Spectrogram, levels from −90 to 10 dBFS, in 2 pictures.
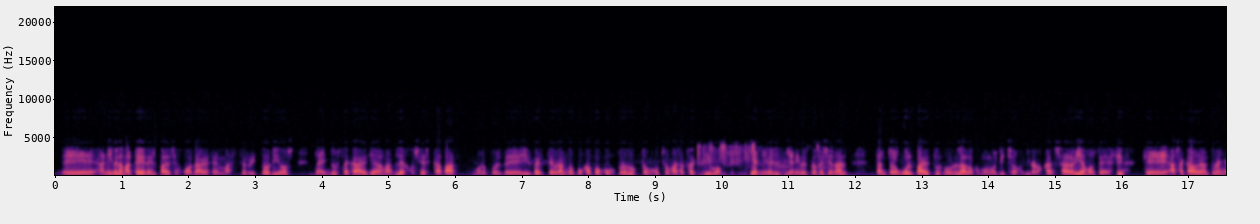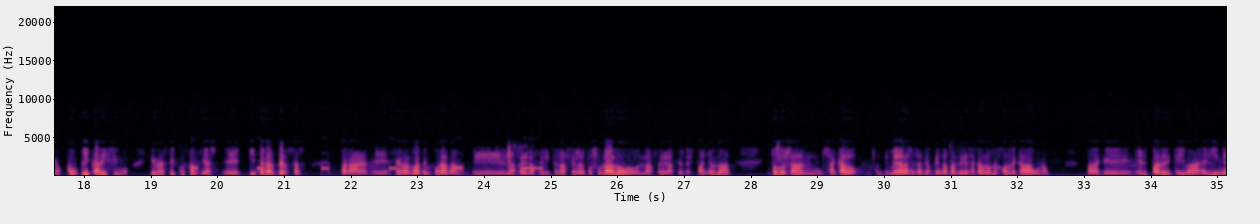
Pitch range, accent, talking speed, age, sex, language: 110-165 Hz, Spanish, 190 wpm, 20-39, male, Spanish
